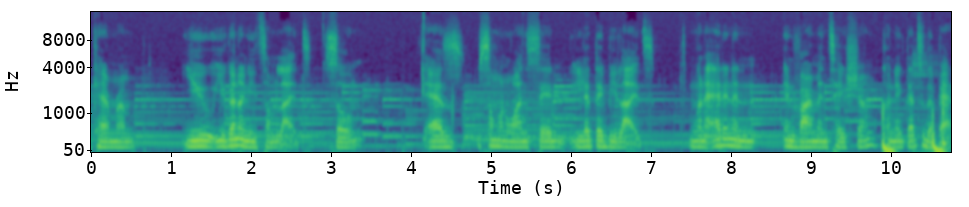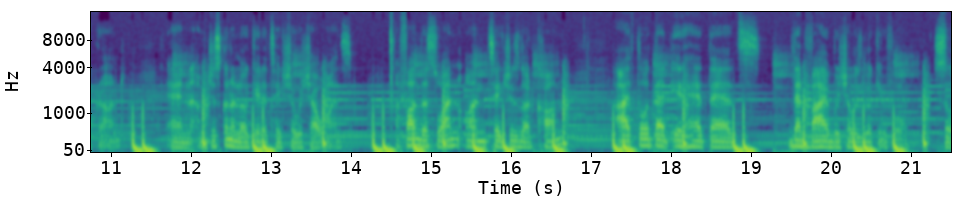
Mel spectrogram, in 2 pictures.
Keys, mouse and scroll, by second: 0.2 scroll down 1, 0.3-1.4 scroll up 1, 1.7 middle click, 4.1 click, 4.3 shift+a, 7.6 click, 8.3 click, 9.7 ctrl+middle click, 11.6 click, 15.4 click.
